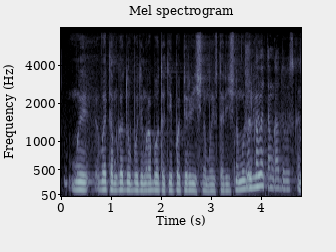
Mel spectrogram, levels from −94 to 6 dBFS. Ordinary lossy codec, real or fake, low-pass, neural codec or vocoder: none; real; 7.2 kHz; none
